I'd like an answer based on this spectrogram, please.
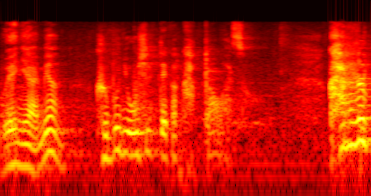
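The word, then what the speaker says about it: γάρ: 그게 가르예요. 가르. 가르라고 읽어 저거를.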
